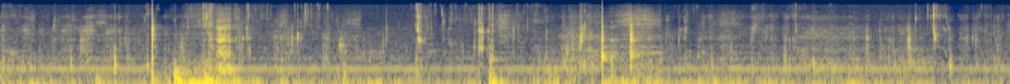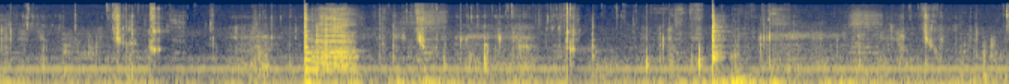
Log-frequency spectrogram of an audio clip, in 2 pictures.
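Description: Close-miked chewing and biting of fried ramen noodles with egg, with irregular clicks and a few louder bursts of mouth sound, and the metal spoon clinking and scraping against the nonstick pan. A steady low hum runs underneath.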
